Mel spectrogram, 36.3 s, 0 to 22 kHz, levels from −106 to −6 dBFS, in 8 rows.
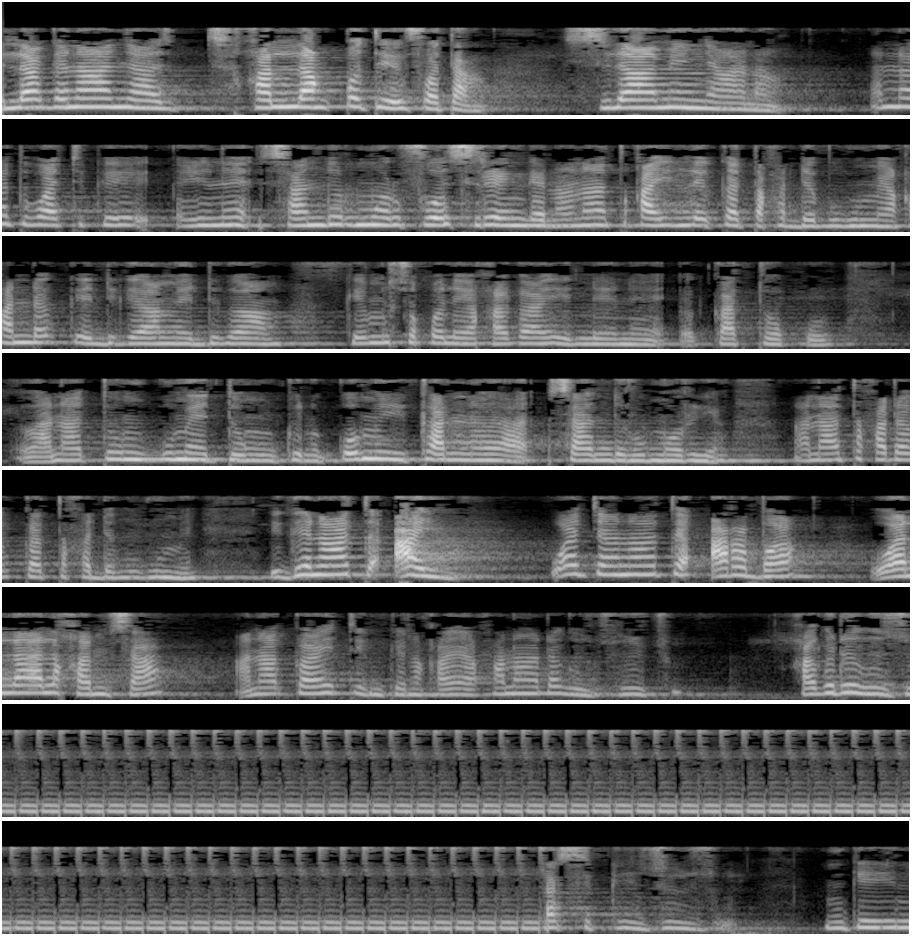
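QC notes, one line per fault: throughout: MP3 compression. The speech is watery and swirly, with chirpy metallic edges on s sounds, smeared consonant onsets and nothing above 8.3 kHz. This is likely a low-bitrate MP3 encode, around 32 kbps, where the encoder ran short of bits, cut the treble at a fixed point and zeroed weaker frequency lines that flicker on and off between frames. Unlike a plain low-pass filter, which only dulls the sound, the warbling texture that moves from frame to frame marks this as codec damage.
27.31–34.51 s: broken-record loop. Right after "khaga daga", a fragment of about 110 ms repeats exactly, back to back, some 65 times over roughly 7 seconds, and the speech that belonged in that stretch is gone. The likely cause is that the stream or player stalled and kept resending the last piece it held. Unlike an echo or delay, the repeats do not fade and nothing new gets through. 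Unlike a stutter or dropout, the identical piece repeats in a steady, mechanical rhythm.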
